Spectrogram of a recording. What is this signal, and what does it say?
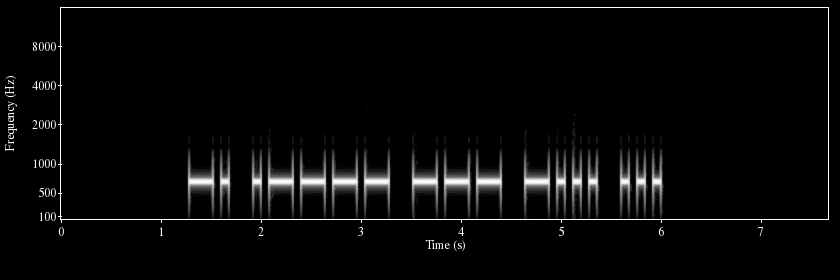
Morse code, heard as a keyed tone, about 15 wpm, 700 Hz. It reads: N1OBS
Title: USA Call Signs - 5 Characters - Repeated 3x - 15wpm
